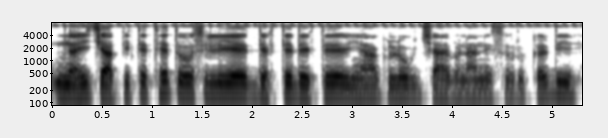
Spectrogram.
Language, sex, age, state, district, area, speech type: Hindi, male, 60+, Uttar Pradesh, Ghazipur, rural, spontaneous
